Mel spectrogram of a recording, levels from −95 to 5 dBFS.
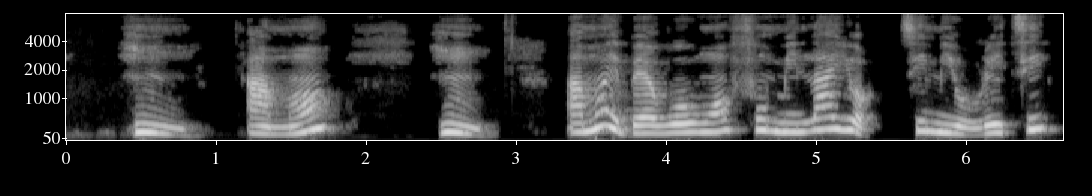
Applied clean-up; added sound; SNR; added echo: none; none; none; none.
